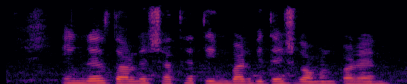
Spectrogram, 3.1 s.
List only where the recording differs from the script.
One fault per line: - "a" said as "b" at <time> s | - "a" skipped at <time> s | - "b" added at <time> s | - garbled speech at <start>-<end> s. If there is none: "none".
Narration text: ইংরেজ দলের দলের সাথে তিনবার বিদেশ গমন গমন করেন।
- "দলের" skipped at 1.1 s
- "গমন" skipped at 2.5 s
